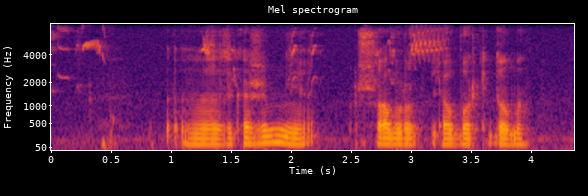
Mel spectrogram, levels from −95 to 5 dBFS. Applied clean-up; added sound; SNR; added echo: none; Bird vocalization, bird call, bird song; 14 dB; none.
